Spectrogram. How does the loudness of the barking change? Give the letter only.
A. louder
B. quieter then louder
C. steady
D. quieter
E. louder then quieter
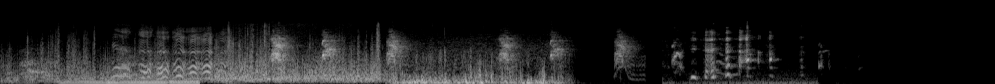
E.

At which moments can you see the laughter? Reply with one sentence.
The laughter can be heard from 1.1 to 2.3 s and from 6.9 to 8.1 s.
